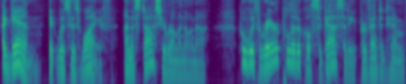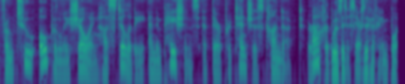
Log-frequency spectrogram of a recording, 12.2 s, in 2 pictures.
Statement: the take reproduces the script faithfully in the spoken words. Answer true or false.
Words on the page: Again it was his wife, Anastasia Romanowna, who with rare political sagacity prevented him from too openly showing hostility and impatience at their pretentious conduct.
false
